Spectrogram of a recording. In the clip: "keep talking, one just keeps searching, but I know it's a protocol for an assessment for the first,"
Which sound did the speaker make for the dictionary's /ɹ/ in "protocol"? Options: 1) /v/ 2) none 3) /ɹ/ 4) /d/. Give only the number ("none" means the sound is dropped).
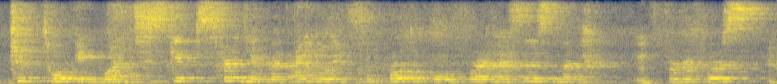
2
